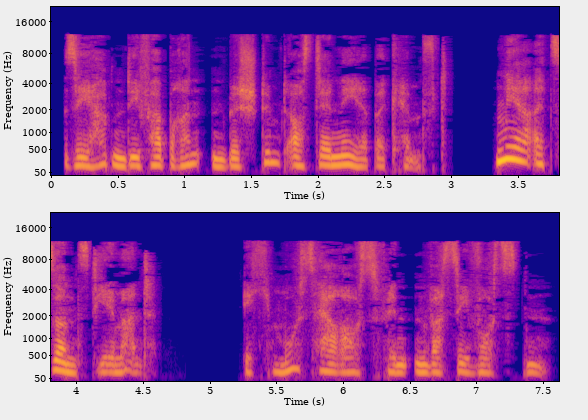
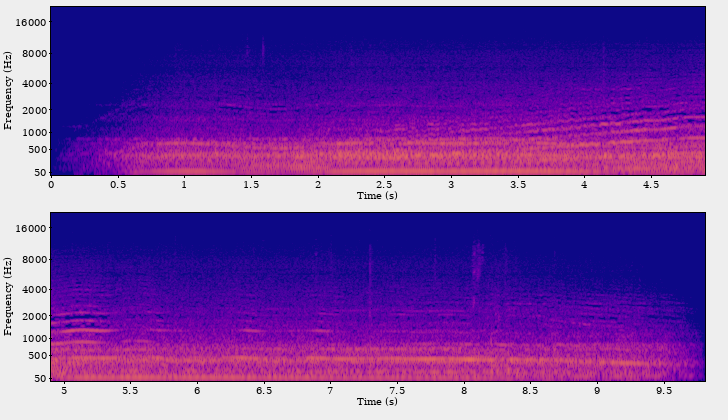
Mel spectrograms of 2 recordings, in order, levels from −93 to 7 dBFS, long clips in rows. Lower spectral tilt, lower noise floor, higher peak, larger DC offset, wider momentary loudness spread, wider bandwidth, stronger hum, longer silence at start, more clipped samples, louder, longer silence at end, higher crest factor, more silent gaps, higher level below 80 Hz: second, -4.5 dB/octave vs -8.5 dB/octave; first, -85 dBFS vs -62 dBFS; first, -4 dBFS vs -24 dBFS; neither; first, 14 LU vs 6 LU; about the same, 12.5 kHz vs 12 kHz; neither; second, 0.1 s vs 0.35 s; neither; first, -20 LUFS vs -39 LUFS; about the same, 0.1 s vs 0.1 s; about the same, 18 dB vs 14 dB; first, 3.05-3.09 s, 3.23-3.27 s, 4.92-5.04 s, 5.11-5.21 s vs none; second, -60 dBFS vs -46 dBFS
